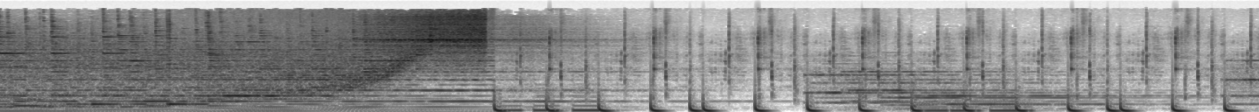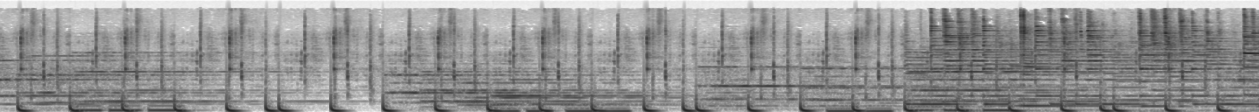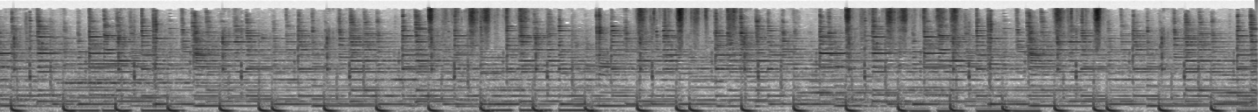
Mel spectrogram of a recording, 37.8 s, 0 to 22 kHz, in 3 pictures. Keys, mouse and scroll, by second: 2.1-3.2 drag, 8.0-9.0 drag, 8.9-9.5 typing, 10.3 Return, 18.9-21.0 drag, 25.0 alt+click, 26.2 click, 26.7 shift+click, 27.2 alt+click, 33.0 alt+click, 34.5 click.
